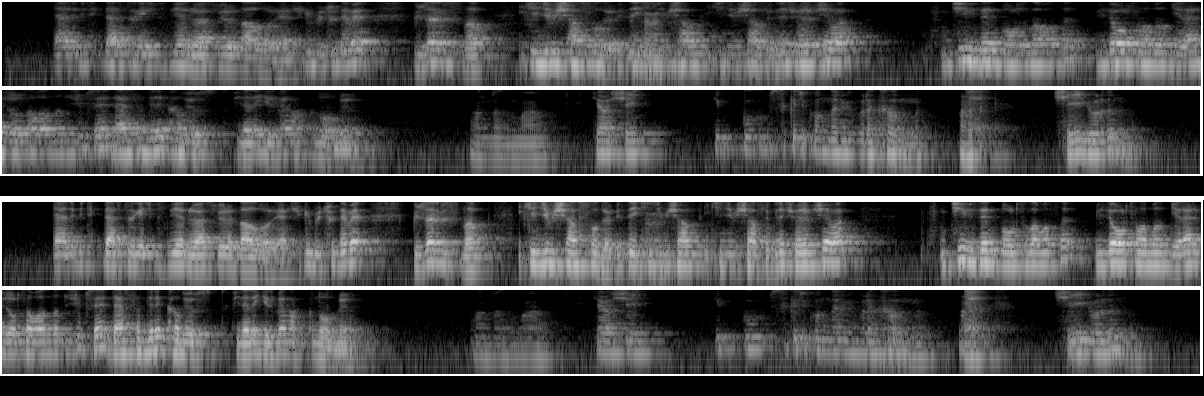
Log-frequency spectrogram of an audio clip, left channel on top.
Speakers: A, on the right; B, on the left.
A: yani bir tık dersleri geçmesi diğer üniversitelere daha zor ya. Çünkü bütünleme güzel bir sınav. İkinci bir şans oluyor. Bizde
B: Evet
A: ikinci
B: evet
A: bir şans, ikinci bir şans yok. Bir de şöyle bir şey var. İki vizenin ortalaması vize ortalama genel vize ortalamandan düşükse dersen direkt kalıyorsun. Finale girme hakkın olmuyor.
B: anladım abi. Ya şey bir- bu sıkıcı konuları bir bırakalım mı artık?
A: <laughs>
B: Şeyi gördün mü?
